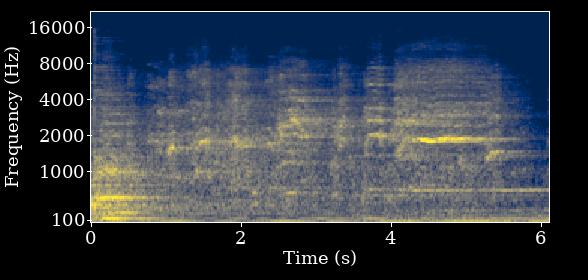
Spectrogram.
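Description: Scattered animal calls over a low, steady droning music bed.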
